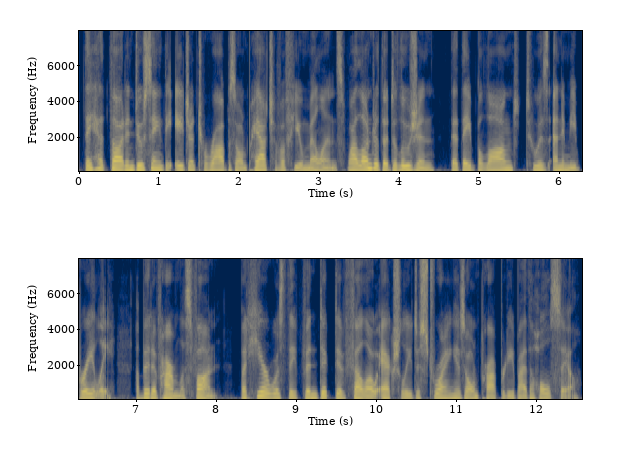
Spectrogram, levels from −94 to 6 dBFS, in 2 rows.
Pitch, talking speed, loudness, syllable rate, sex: 185 Hz, 215 wpm, -19 LUFS, 6.3 syllables/s, female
